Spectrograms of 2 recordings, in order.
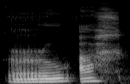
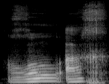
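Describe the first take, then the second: First: The final consonant is a soft breathy h. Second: The final consonant is a harsh guttural ch. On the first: "Ruach in chosen Hebrew" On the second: "roach in modern Hebrew"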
